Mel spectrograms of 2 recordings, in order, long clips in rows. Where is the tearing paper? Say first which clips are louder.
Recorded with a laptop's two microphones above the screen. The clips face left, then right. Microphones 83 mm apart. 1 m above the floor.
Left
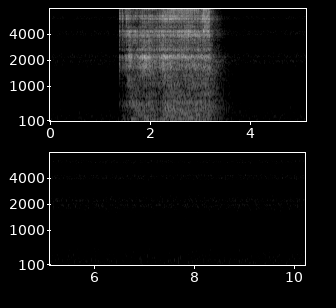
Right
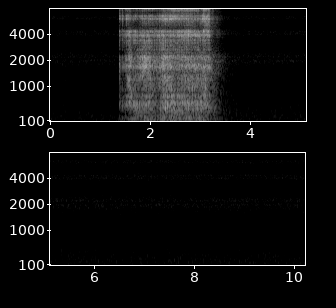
Right 3 dB; 45° right (ahead or behind), 2 m.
